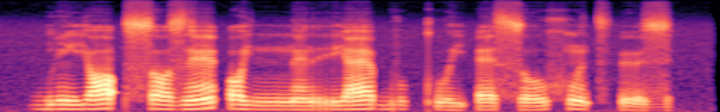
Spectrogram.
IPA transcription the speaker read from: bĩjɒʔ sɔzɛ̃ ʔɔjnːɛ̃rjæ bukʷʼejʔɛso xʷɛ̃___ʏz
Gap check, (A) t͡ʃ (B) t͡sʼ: B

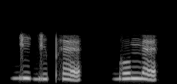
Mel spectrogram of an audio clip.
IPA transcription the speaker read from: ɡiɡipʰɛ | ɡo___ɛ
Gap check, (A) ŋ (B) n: A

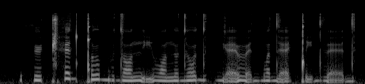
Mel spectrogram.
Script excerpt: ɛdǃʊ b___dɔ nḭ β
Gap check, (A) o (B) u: B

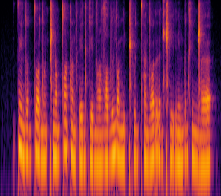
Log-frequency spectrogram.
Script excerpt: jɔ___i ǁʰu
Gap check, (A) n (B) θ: A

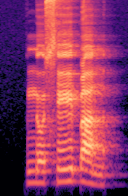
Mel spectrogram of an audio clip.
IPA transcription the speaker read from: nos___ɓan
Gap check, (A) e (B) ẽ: B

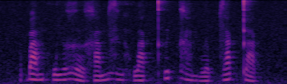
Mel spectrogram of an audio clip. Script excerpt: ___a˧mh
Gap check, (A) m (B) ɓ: B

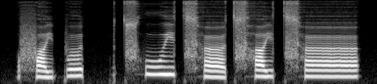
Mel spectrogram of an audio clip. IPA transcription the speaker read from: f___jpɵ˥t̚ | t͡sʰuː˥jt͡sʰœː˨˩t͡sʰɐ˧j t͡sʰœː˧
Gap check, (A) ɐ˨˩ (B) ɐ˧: A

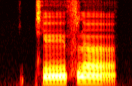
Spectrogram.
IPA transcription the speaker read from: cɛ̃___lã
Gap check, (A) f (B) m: A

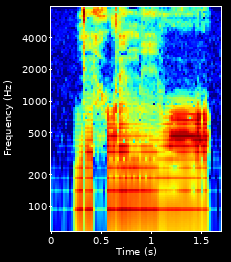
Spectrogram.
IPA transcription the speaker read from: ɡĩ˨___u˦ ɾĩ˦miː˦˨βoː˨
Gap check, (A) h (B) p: A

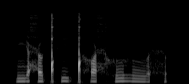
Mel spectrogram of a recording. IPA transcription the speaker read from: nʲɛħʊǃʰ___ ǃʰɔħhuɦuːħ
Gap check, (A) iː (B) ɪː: A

